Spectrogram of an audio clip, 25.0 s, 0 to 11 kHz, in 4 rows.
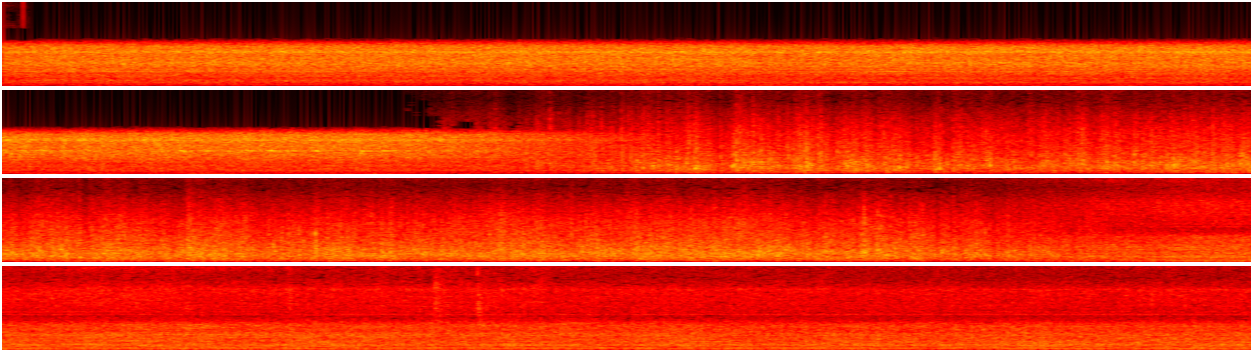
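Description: Recycling plant machinery running in three stretches. First a shredder working through plastic film with a steady grinding noise; from about 8.5 s a louder, rougher crackle of a bale break station tearing baled plastics apart; from about 17.5 s a steady low hum from an eddy current separator's drum and conveyor.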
